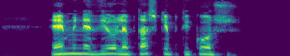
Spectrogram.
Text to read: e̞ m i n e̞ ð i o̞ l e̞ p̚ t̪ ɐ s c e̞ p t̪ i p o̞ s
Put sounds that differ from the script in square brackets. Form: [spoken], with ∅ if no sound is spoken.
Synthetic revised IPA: e̞ m i n e̞ ð i o̞ l e̞ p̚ t̪ ɐ s c e̞ p t̪ i [k] o̞ s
